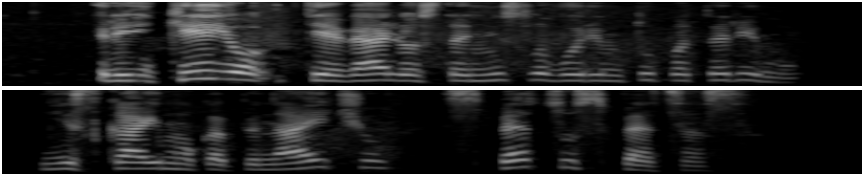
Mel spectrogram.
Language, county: Lithuanian, Tauragė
